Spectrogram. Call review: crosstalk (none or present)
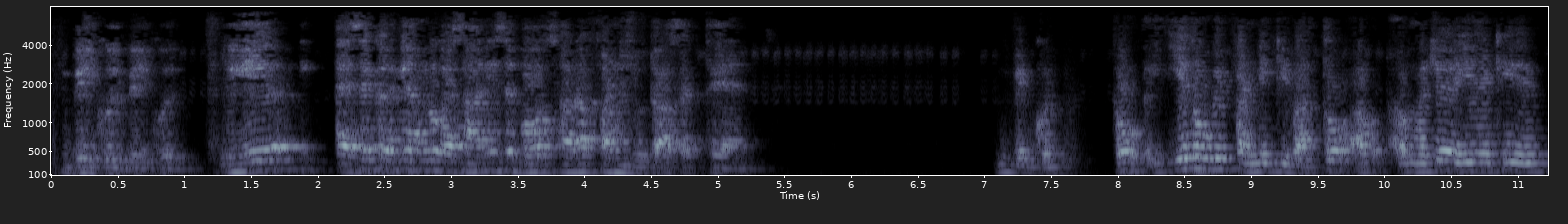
none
